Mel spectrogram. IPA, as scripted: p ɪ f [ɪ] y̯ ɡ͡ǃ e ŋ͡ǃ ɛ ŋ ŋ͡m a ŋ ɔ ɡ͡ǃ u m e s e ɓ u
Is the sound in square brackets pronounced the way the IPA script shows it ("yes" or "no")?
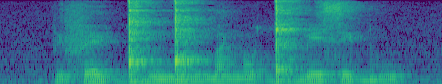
no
